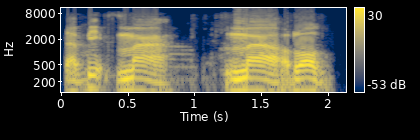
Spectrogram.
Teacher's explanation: meskipun ya dihimpit oleh huruf yang tafkhim, tapi mimnya tetap tarkik ya. Marad ya, tidak dibaca ma tapi marad.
